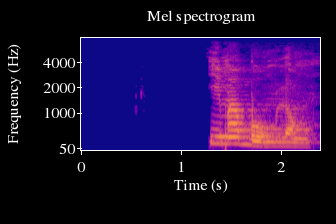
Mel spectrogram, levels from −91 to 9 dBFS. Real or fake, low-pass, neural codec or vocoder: real; 7.2 kHz; none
